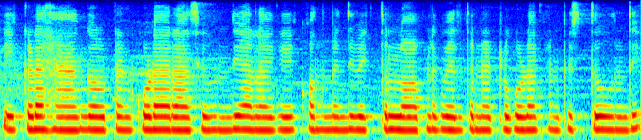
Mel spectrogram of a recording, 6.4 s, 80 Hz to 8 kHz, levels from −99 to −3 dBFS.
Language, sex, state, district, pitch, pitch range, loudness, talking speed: Telugu, female, Andhra Pradesh, Anantapur, 235 Hz, 230-240 Hz, -16 LUFS, 120 wpm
